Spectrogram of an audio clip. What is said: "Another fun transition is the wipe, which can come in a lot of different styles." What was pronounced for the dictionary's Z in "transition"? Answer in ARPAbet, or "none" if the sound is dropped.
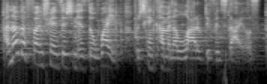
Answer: Z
